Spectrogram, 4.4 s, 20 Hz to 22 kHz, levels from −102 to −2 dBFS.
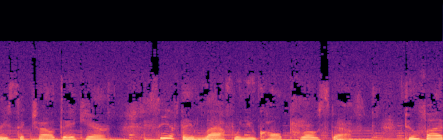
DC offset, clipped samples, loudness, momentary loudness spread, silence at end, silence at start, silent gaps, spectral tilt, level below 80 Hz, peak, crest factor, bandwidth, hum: under 0.1%; under 0.1%; -20 LUFS; 10 LU; 0 s; 0 s; none; -8 dB/octave; -30 dBFS; -4 dBFS; 14 dB; 13 kHz; none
